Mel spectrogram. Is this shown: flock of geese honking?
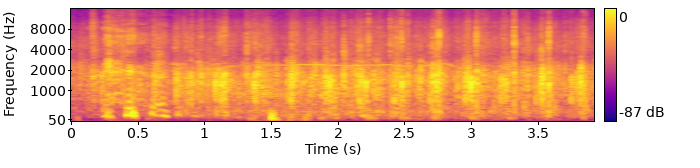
no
